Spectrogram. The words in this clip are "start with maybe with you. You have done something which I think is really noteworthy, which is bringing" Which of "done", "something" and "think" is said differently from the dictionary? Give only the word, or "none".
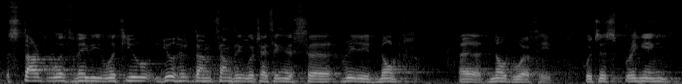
none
